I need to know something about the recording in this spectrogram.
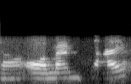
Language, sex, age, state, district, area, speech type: Hindi, female, 18-30, Madhya Pradesh, Harda, urban, conversation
